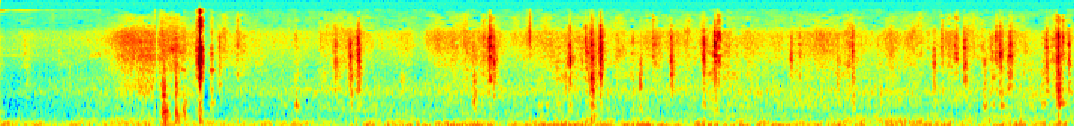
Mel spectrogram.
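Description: Small metallic clicks and taps from a hand impact driver being twisted by hand to back out the baffle screw of a motorcycle muffler, the seized screw having just been broken loose by a hammer blow. One sharper knock comes about a second in.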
